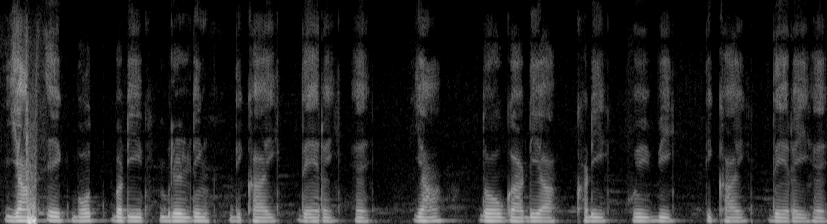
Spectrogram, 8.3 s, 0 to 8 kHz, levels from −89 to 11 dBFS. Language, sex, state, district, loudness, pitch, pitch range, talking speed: Hindi, male, Rajasthan, Jaipur, -24 LUFS, 130 Hz, 125-135 Hz, 135 wpm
